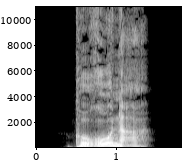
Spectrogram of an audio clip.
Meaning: corona
- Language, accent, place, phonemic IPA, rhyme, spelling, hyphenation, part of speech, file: German, Germany, Berlin, /koˈʁoːna/, -oːna, Korona, Ko‧ro‧na, noun, De-Korona.ogg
